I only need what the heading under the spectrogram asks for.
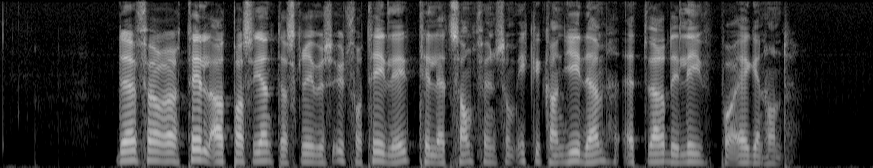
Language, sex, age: Norwegian, male, 46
